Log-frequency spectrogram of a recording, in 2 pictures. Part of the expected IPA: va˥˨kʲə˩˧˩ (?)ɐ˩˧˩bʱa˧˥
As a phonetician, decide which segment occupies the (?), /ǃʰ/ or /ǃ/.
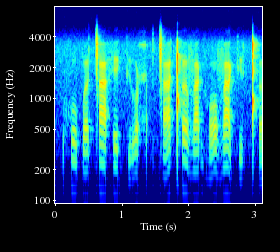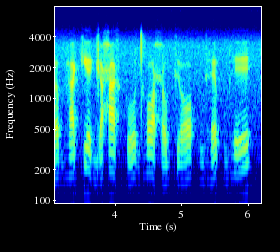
ǃʰ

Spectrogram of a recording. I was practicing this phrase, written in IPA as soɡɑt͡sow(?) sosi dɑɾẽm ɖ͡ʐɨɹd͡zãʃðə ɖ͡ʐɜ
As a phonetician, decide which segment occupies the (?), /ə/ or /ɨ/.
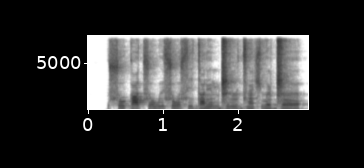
ɨ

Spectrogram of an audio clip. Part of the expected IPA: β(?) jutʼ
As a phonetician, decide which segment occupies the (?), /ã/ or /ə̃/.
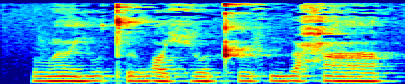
ə̃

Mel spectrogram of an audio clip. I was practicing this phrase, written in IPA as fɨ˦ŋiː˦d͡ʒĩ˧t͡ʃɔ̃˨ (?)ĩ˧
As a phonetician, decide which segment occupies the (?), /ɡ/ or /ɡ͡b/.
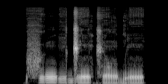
ɡ͡b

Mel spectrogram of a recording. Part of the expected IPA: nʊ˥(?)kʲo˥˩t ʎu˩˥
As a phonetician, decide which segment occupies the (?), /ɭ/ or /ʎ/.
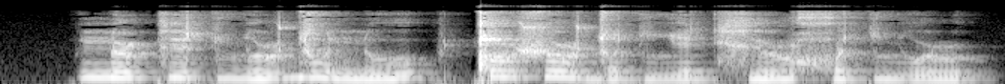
ɭ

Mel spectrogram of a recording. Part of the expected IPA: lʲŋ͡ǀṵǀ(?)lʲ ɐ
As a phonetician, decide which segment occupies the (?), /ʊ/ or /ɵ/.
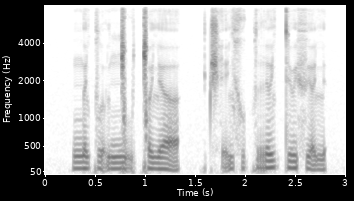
ɵ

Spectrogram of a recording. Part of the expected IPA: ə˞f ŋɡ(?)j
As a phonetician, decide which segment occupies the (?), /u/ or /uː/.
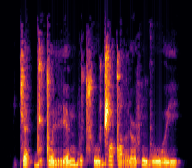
uː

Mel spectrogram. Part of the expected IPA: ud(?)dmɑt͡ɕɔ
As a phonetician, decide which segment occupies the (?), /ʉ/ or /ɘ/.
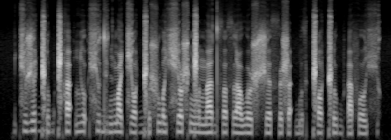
ʉ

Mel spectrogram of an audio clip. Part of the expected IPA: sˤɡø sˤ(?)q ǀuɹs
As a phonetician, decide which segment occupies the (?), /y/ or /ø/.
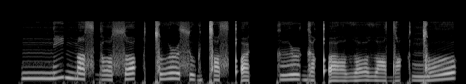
ø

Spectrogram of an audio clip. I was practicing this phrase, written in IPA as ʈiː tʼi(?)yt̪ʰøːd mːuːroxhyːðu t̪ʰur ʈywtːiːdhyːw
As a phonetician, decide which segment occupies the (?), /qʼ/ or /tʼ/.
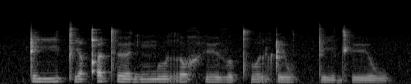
qʼ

